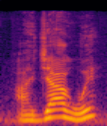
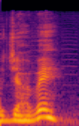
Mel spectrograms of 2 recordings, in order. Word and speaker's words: Yahvé: En base a un estudio serio del lenguaje hebreo, la mayoría de los eruditos de la actualidad creen que el tetragrama probablemente se pronunciara o sonara como Ayahwe o Yahvé, como aparece en algunas traducciones.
